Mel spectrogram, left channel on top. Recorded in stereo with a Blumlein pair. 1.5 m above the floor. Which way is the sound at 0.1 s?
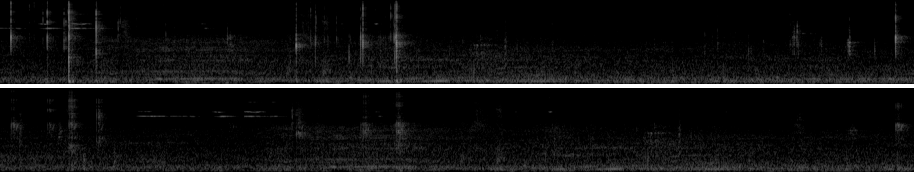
50° left.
